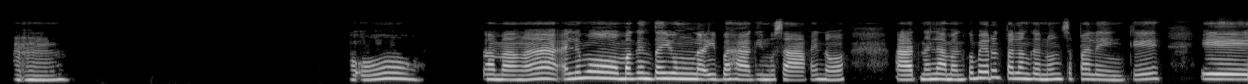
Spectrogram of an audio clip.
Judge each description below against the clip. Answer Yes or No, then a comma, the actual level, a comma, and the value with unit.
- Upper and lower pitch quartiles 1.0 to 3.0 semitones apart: Yes, narrow, 2.5 semitones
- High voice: Yes, high, 235 Hz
